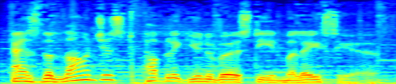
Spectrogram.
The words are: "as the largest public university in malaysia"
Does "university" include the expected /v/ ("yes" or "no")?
yes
